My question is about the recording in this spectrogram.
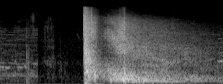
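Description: A single sharp rifle shot about a second in, its report echoing and dying away over the following second.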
